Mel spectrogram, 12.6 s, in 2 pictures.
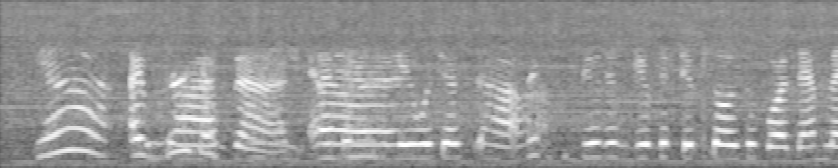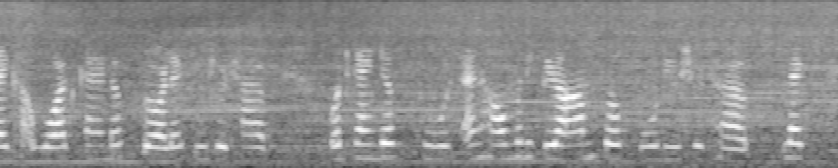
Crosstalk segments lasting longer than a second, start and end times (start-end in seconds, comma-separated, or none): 1.1-3.0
